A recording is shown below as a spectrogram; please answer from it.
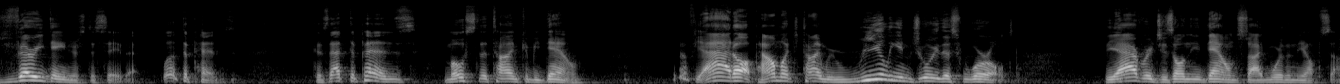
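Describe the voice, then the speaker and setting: A man speaks at a medium pitch and a moderate pace, with long, frequent pauses. His pitch swings very widely and his loudness shifts in big swings. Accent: American. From US East Coast. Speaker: rabbi teaching Torah class. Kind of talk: lecture.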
